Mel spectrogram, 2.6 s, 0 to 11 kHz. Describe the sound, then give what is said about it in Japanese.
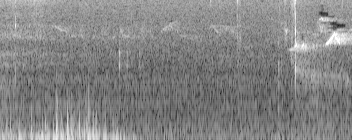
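A Japanese tit gives a few thin, high chirps, sparse, the last one a bit clearer, following a short burst of low rumbling noise at the start. “これが40からでした。”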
